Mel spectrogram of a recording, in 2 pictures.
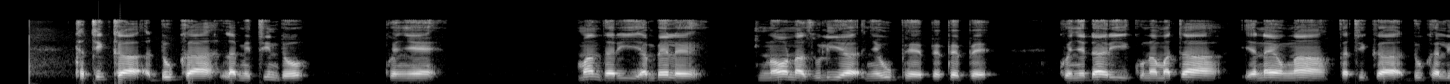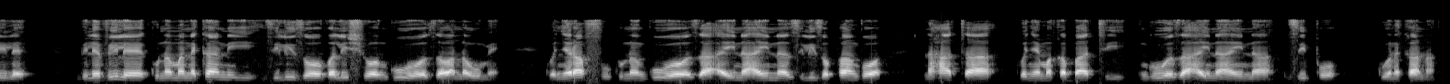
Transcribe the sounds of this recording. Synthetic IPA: katikaɗukʰalamitindɔ | kwɛɲɛ | manðaɾijambɛlɛ | tunaɔnazuliaɲɛupɛpɛpɛpɛ | kwɛɲɛɗaɾikunamataː | janajɔŋaːkatikaɗukalilɛ | vilɛvilɛkunamanɛkanizilizɔvaliʃwaŋɡuɔzawanaumɛ̰ | kwɛɲɛɾafukunaŋɡuɔzaʔainaːinazilizɔpaŋɡwa | naɦata | kwɛɲɛmakaɓatʰi | ŋɡuɔzaːinaːinazipɔ | kuɔnɛkana̰

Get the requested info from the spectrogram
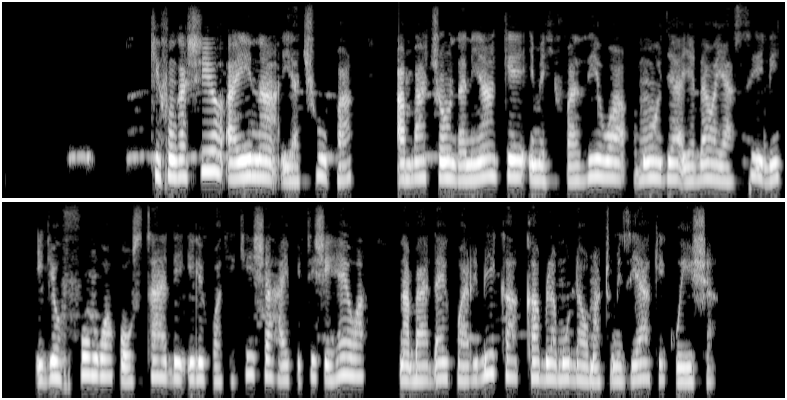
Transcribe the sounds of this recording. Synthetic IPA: kifuŋɡaʃiɔʔainajat͡ʃupa | ambat͡ʃɔndanijakɛimɛhifaðiwamɔʄajaɗawajaːsiliː | lijɔfuŋɡwakwaustʰaðiʔilikuhakikiʃaɦaipitiʃiɦɛwa | naɓaːɗaɛkuhaɾiɓikakaɓlamuɗawamatumizijakɛkuiʃa

